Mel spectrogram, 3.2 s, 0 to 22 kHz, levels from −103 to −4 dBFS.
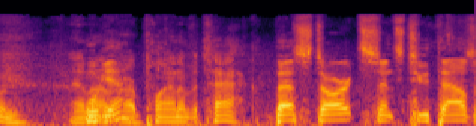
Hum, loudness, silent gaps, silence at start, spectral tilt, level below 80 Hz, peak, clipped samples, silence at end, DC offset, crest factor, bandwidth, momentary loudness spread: none; -23 LUFS; none; 0 s; -5.5 dB/octave; -42 dBFS; -4 dBFS; under 0.1%; 0 s; under 0.1%; 18 dB; 14 kHz; 8 LU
